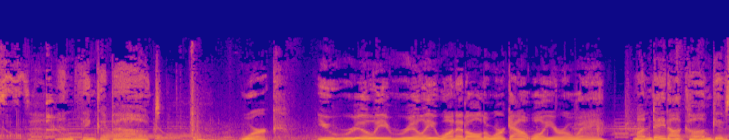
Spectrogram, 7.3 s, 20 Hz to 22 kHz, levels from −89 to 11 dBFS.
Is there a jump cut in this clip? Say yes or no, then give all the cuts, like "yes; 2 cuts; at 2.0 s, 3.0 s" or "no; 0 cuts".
no; 0 cuts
